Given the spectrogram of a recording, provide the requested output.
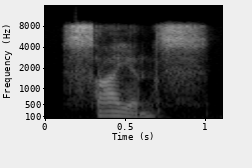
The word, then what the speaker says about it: science: example that doubt next the letter c is usually silent when it comes after the letter s for example muscle science now the letter D is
